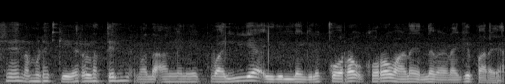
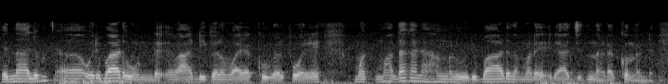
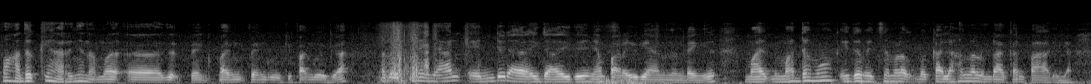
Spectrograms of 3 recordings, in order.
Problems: none marked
